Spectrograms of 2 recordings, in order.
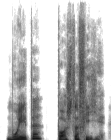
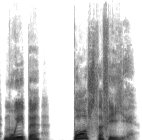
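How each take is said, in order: First: Said in the usual way. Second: "πως" set off by a pause and pitched high; pause, then punch "πως" high; stress on πως. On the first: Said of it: "the one is not emphasized". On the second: Shown as a demonstration. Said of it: "this how is emphasized".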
